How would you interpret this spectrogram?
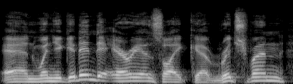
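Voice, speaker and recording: A man's voice: fairly high pitch, expressive. Folksy older man hosting radio. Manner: folksy, halting, repeats himself. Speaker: radio call-in show host, home repair expert. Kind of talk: conversational radio advice, explaining to listeners.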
